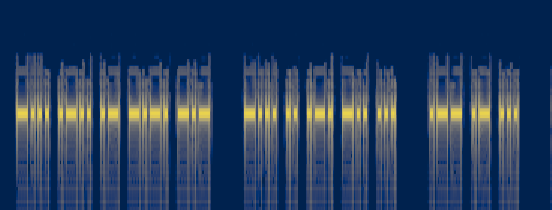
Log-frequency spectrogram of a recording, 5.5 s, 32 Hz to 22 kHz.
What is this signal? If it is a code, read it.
Morse code, heard as a keyed tone, about 34 wpm, 650 Hz. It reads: BLACK BIRDS WAS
